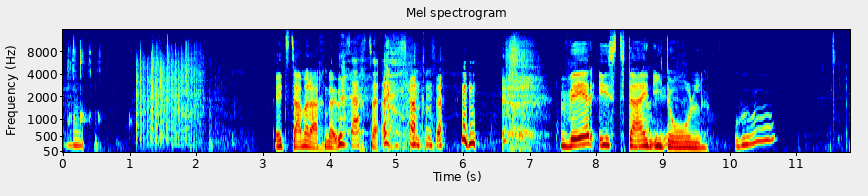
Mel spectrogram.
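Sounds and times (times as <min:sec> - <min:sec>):
dice rattling and clattering across a hard surface: 0:00.0 - 0:02.3
speech: 0:00.2 - 0:00.6, 0:03.2 - 0:06.3, 0:07.4 - 0:10.6
laughter: 0:04.2 - 0:06.2.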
